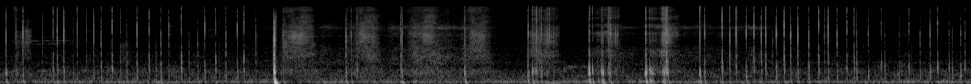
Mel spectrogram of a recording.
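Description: Short fingernails and fingertips tap and scratch quickly on the matte glass back and triple camera bump of a gold iPhone 11 Pro, which is also doing the recording. Dense, crackly clicks and rasping scrapes run throughout, with one sharp, louder tap near the three-second mark and short bursts of heavier scratching in between.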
